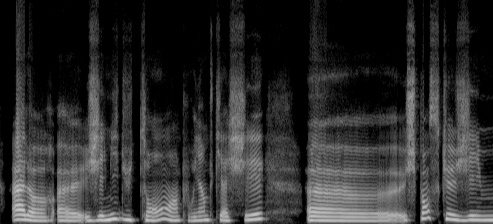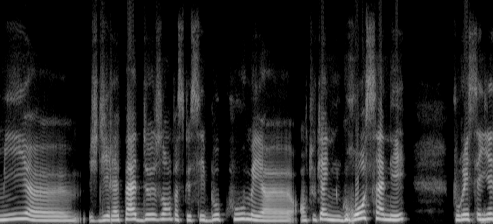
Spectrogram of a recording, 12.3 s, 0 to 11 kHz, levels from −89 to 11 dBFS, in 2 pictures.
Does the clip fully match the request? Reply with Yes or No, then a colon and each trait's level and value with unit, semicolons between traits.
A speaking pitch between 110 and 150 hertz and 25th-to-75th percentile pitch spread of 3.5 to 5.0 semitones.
No: high, 215 Hz; average, 4.0 semitones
